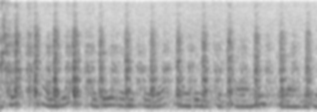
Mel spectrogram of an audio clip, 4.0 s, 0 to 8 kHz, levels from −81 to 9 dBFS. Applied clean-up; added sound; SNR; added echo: none; Dog; -5 dB; none.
